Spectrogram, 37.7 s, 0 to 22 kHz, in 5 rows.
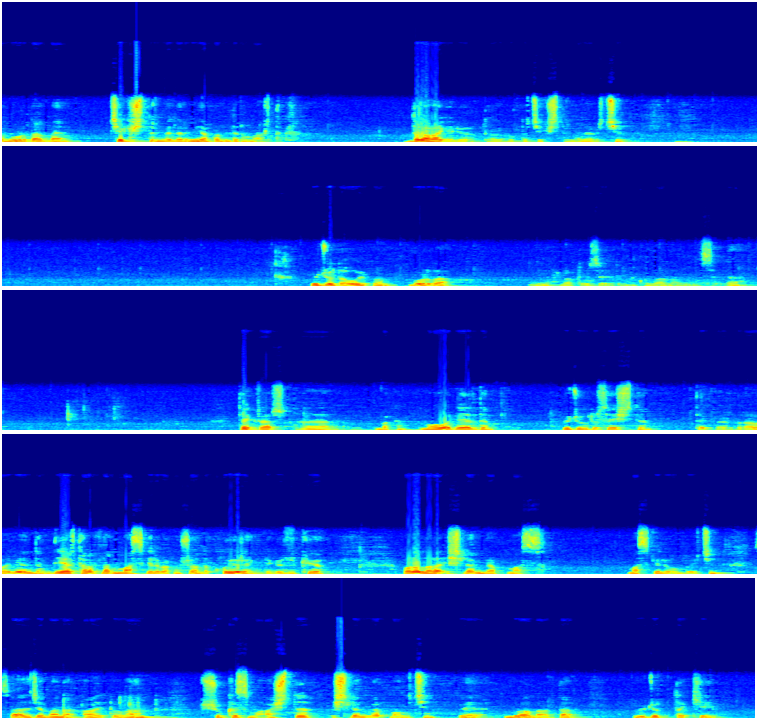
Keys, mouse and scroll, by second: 1.1 right click, 1.8-18.9 drag, 22.0 click, 24.9-31.5 drag, 31.5 ctrl+z, 34.4-37.7 drag.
